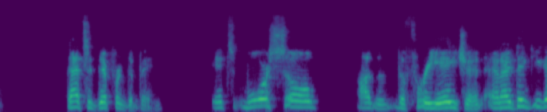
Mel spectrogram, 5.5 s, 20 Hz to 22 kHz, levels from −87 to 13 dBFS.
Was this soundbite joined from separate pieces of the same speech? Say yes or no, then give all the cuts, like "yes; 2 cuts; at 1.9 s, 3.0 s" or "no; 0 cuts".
yes; 2 cuts; at 2.0 s, 3.7 s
